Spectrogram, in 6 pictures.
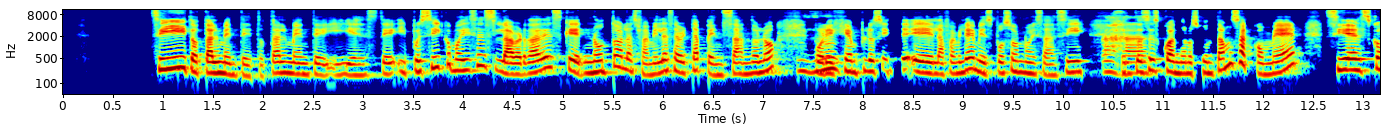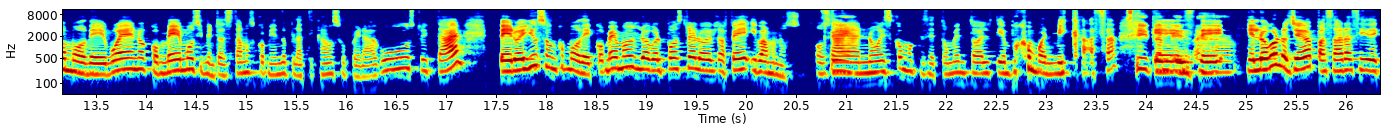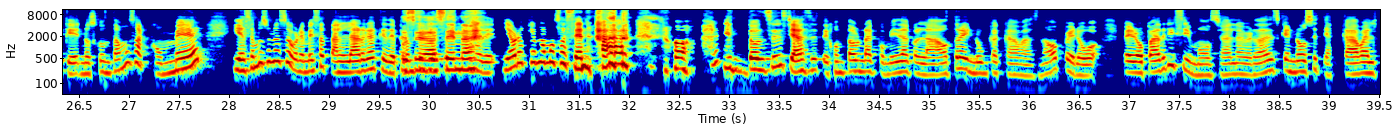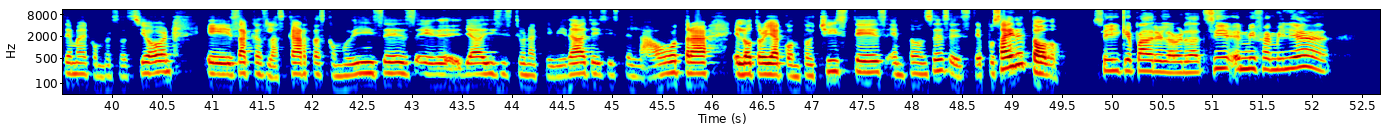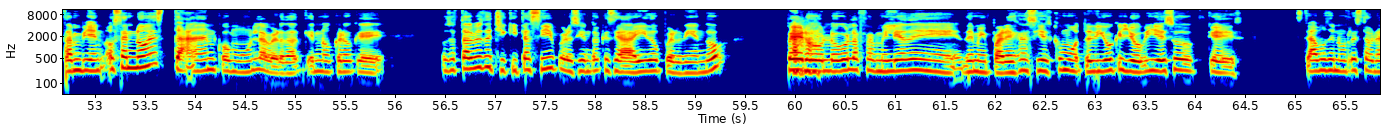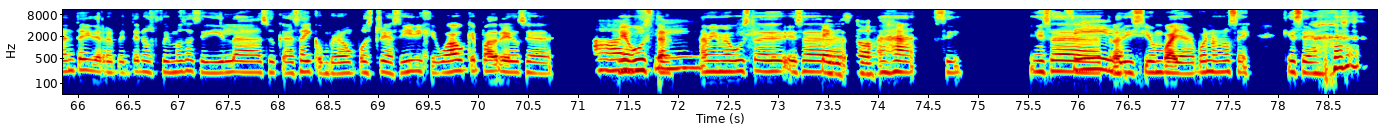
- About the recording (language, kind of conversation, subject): Spanish, podcast, ¿Cómo lograr una buena sobremesa en casa?
- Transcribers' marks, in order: laughing while speaking: "como en mi casa"; chuckle; laughing while speaking: "a cenar?. ¿No?"; chuckle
